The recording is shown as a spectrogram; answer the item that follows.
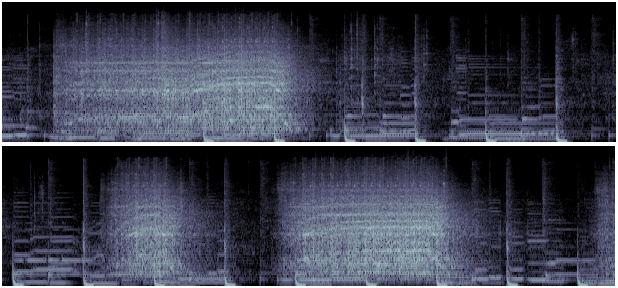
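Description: A sewing machine stitches around a gathered dress in several loud bursts of fast whirring, stopping and starting with short pauses and mechanical clicks between runs, and a voice is faintly present.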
